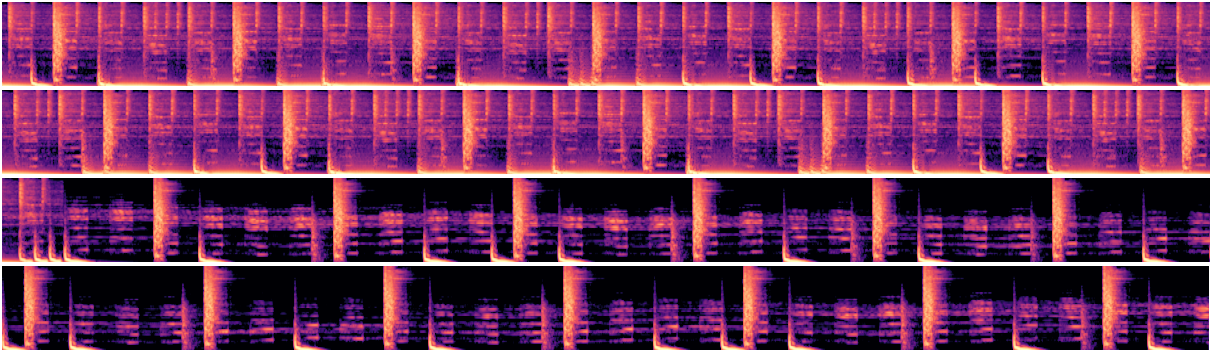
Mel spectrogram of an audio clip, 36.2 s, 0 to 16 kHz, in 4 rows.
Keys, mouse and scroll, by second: 0.2-5.8 drag, 6.3 click, 7.0 click, 7.7 click, 13.9 click, 19.1 click, 20.2 click, 22.9 Escape, 23.6 click, 24.5 click.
